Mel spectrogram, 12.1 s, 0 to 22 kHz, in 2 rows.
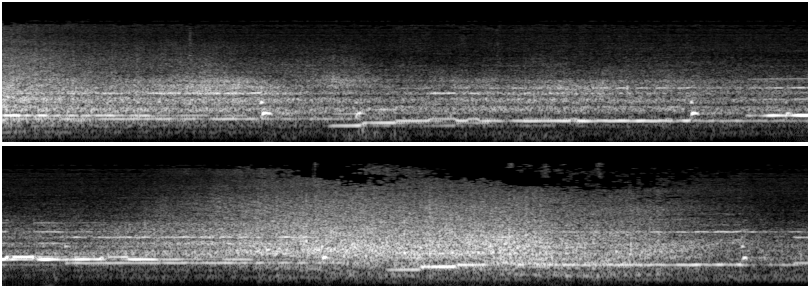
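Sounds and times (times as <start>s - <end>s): highway traffic passing: 0.0s - 12.0s
slow flute melody: 0.0s - 12.0s.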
